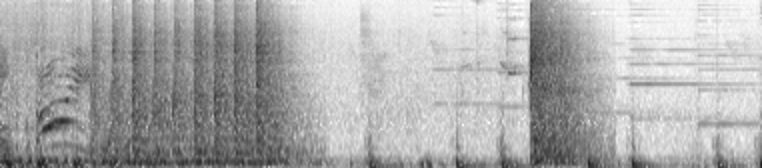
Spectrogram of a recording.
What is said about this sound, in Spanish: ¡Ya están llamando a la puerta! ¡Otra vez llaman a la puerta!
